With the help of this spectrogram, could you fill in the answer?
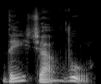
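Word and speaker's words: déjà vu: word is deja Wu Deja wuu is three syllables Deja Vu deu is noun theu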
